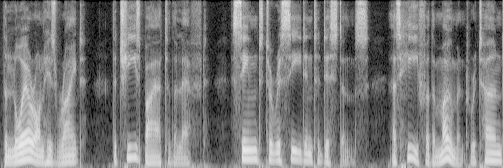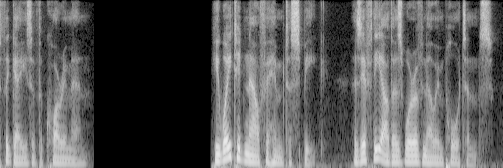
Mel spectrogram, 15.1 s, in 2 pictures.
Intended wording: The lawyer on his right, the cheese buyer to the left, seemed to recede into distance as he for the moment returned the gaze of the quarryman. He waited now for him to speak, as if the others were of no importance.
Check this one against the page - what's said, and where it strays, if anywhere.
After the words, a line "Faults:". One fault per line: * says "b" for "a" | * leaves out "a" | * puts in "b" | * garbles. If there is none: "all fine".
The lawyer on his right, the cheese buyer to the left, seemed to recede into distance as he for the moment returned the gaze of the quarryman. He waited now for him to speak, as if the others were of no importance.
Faults:
all fine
